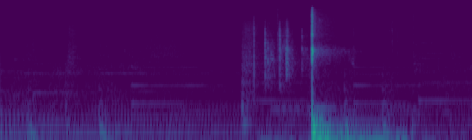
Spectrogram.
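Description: Quiet background music, and about one and a half seconds in a single sharp knock as the plastic Copic marker is put away.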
